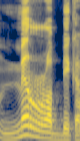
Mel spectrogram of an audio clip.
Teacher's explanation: نون ساکن کا را میں ادغام ہونا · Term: ادغام متقاربین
